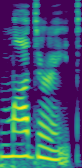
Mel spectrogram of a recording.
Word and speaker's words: moderate: Now putting it together we get moderate. Again moderate the stress is on the first syllable mod.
